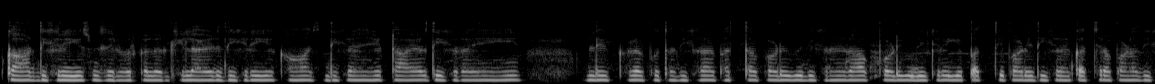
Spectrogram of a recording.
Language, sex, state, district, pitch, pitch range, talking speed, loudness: Hindi, male, Maharashtra, Nagpur, 200 Hz, 200-205 Hz, 245 wpm, -32 LUFS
